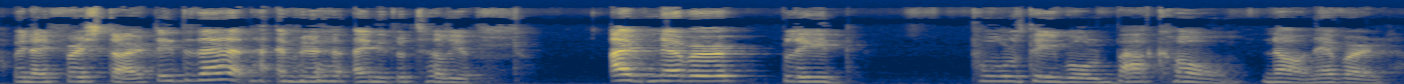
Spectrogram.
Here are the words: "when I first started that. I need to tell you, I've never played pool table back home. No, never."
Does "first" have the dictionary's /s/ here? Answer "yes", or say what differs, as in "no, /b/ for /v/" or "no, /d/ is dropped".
yes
